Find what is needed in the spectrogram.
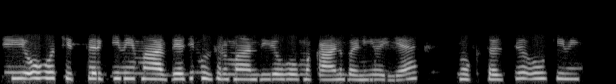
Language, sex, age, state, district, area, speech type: Punjabi, female, 18-30, Punjab, Muktsar, urban, conversation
